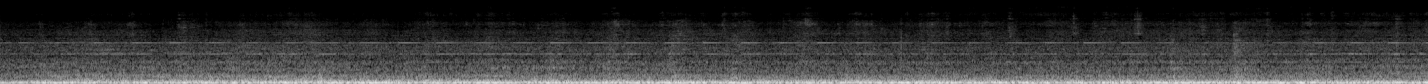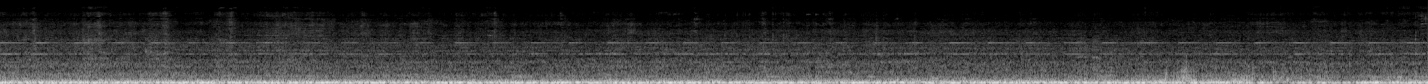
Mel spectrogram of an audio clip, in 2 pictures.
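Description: Loaded ballast cars of a Union Pacific freight train rolling steadily past: a continuous low rumble of steel wheels on the rails, with two faint steady high tones above it.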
